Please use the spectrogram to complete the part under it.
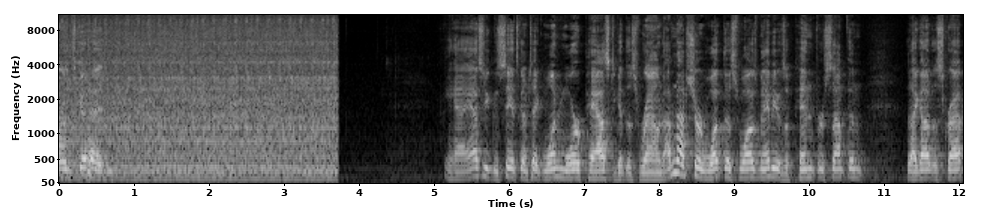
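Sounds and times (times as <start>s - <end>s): metal lathe running: 0.0s - 3.8s.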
